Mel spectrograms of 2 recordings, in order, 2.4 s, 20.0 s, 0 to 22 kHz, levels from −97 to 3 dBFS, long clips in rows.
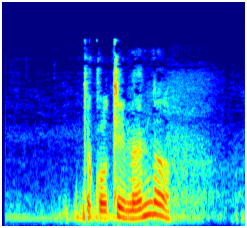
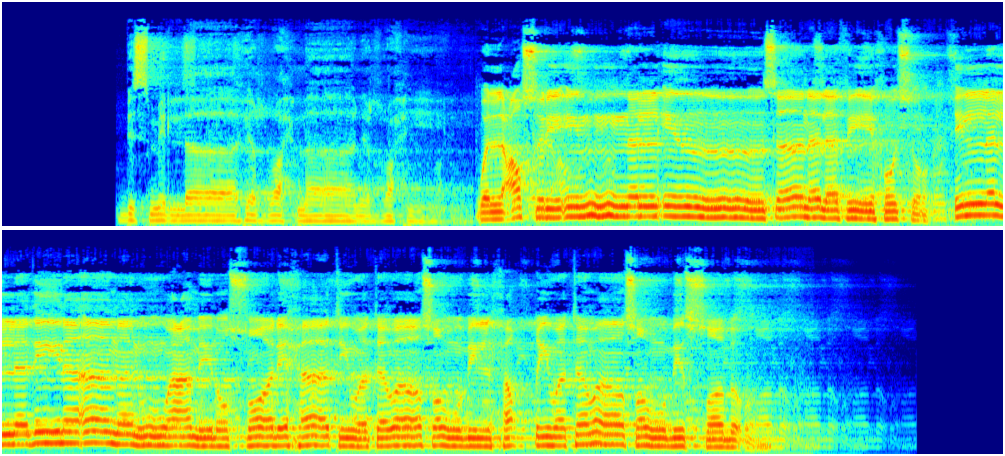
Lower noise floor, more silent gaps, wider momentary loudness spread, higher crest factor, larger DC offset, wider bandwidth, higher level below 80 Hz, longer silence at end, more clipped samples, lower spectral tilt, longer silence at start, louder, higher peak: second, -47 dBFS vs under -90 dBFS; neither; second, 10 LU vs 14 LU; about the same, 18 dB vs 14 dB; neither; second, 11.5 kHz vs 15 kHz; second, -60 dBFS vs -54 dBFS; second, 0.7 s vs 1.8 s; neither; about the same, -5.5 dB/octave vs -5 dB/octave; second, 0.65 s vs 1.15 s; about the same, -15 LUFS vs -15 LUFS; about the same, 0 dBFS vs -2 dBFS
